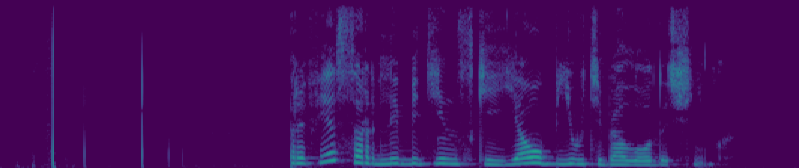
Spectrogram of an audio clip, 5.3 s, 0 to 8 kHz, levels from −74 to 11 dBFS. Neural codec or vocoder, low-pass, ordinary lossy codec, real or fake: none; none; none; real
